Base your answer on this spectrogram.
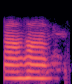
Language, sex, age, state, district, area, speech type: Malayalam, female, 18-30, Kerala, Pathanamthitta, urban, conversation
